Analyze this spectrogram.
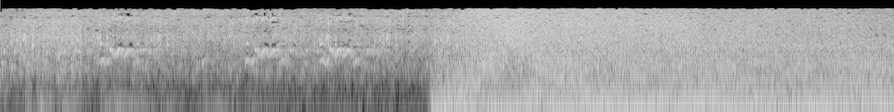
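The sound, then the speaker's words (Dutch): A small stream trickles and hisses steadily with no voices; about halfway through the flow suddenly sounds louder and fuller, with a deeper rushing underneath. “We een probleem met dat beekje.”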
